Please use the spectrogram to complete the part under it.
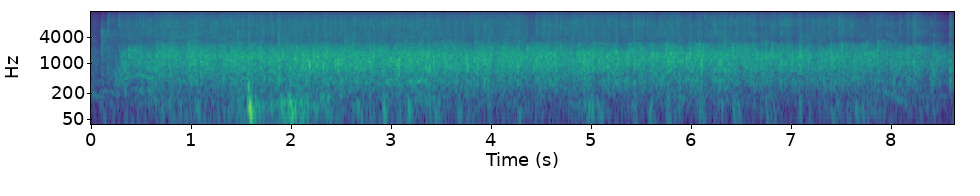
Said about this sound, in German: Bitte einen kräftigen Applaus für die zwei super Burschen.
